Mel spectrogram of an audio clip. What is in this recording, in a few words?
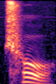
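"chu", Mandarin Chinese pinyin voice, fourth tone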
